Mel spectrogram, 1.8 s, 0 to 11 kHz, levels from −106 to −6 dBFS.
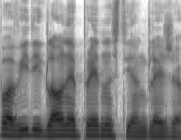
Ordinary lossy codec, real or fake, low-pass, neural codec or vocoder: none; real; none; none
